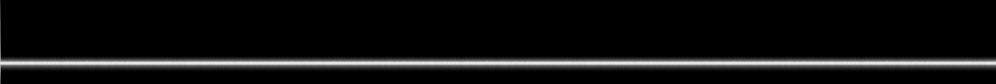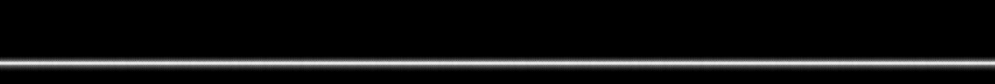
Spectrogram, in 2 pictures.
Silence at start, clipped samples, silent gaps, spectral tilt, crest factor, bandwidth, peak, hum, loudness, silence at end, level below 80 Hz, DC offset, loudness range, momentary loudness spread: 0 s; under 0.1%; none; -4 dB/octave; 4 dB; 1.2 kHz; -2 dBFS; none; -7 LUFS; 0 s; under -90 dBFS; under 0.1%; 0 LU; 0 LU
